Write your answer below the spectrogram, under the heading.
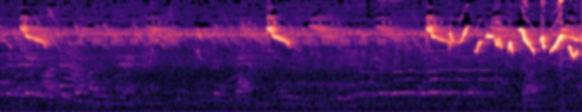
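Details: Quiet stretch with two faint high notes from a female white-eye, then a loud run of quick, sharp, high twittering chirps near the end. The call is meant to make males respond.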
